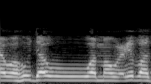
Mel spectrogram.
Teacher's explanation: تنوين فتح جاء بعده الواو الحكم التجويد إضغام بغنة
